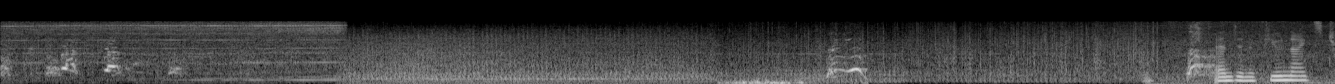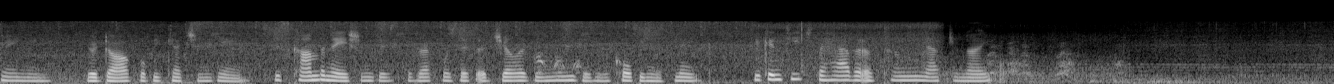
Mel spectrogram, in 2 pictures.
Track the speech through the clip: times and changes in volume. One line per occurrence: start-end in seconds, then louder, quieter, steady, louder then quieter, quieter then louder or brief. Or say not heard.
11.4-23.4 steady.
